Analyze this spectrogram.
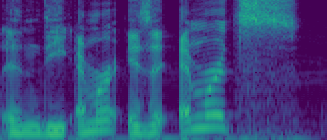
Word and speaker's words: Emirates: record label out in the emerald is it Emirates how do you pronounce that place that's out there United Emirates yeah the UAE the United Arab Emirates yeah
